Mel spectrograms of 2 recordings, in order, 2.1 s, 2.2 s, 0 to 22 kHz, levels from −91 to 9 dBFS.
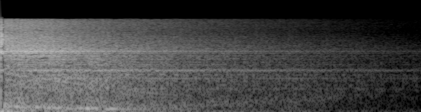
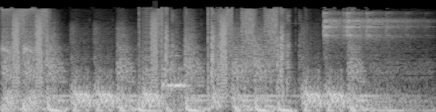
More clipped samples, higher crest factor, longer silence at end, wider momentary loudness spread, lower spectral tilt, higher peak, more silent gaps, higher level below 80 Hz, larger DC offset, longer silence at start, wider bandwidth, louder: neither; first, 20 dB vs 10 dB; first, 0.9 s vs 0 s; first, 24 LU vs 2 LU; second, -0.5 dB/octave vs -4 dB/octave; about the same, 0 dBFS vs 0 dBFS; neither; second, -46 dBFS vs -18 dBFS; neither; about the same, 0 s vs 0 s; second, 11.5 kHz vs 17.5 kHz; second, -15 LUFS vs -10 LUFS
